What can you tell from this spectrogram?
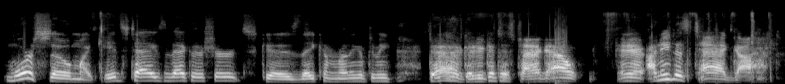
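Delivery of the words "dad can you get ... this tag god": put-on cranky, complaining grumpy old-man voice. A dad imitates his kid, who sounds like a grumpy old man. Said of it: "all my kids sound like a grumpy old man".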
